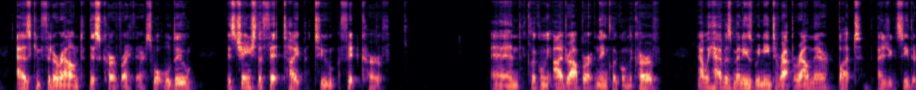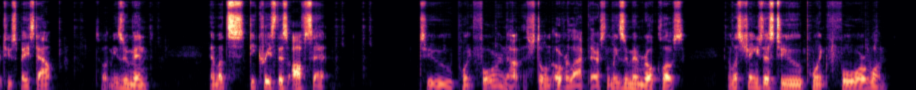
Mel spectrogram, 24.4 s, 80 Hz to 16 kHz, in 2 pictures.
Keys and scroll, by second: 18.0 z, 23.1 Right, 23.5 1, 23.7 Return.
